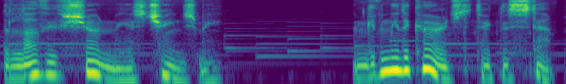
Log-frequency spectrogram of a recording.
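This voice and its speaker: Man playing a slow-spoken lovestruck earnest prince. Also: sits low, sing-song, faint music behind. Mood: resolute, tender. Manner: earnest, tender. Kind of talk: romantic theatrical acting in a fan dub.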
